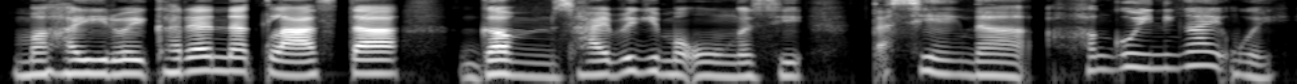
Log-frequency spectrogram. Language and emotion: Manipuri, disgusted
